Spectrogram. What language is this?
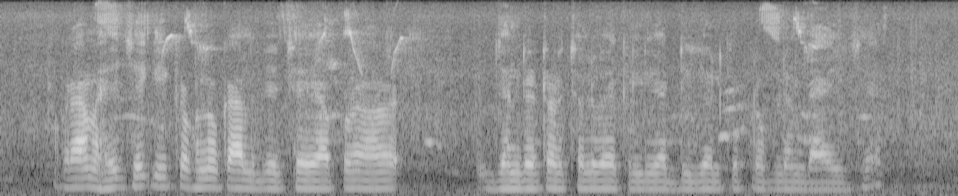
Maithili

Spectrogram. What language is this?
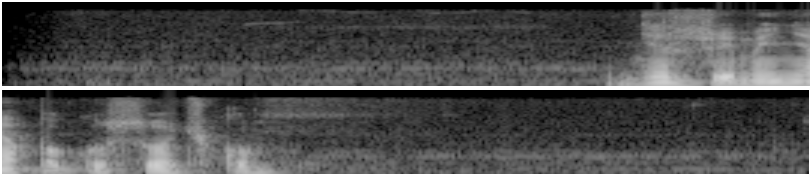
Russian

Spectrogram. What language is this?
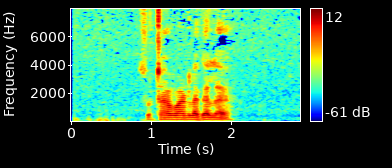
Dhatki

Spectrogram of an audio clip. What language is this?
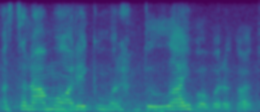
Urdu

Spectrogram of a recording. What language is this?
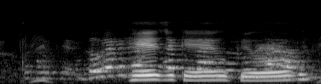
Magahi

